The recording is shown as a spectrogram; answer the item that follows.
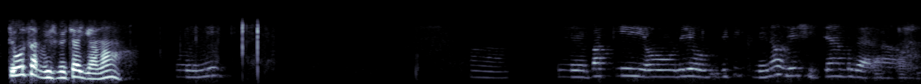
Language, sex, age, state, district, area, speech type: Dogri, male, 18-30, Jammu and Kashmir, Samba, rural, conversation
